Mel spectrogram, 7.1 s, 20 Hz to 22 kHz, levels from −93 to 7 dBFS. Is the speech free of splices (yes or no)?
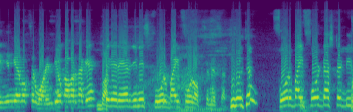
no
